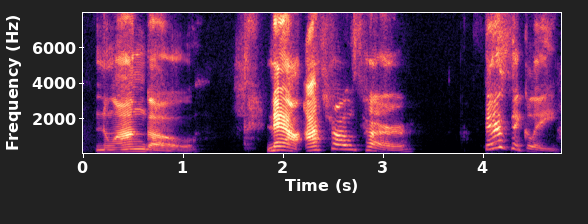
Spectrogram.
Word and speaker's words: Nyong'o: Nyong'o. Nyong'o.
